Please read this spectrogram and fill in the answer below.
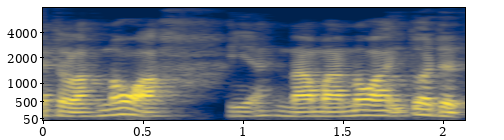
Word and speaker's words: Noah: lanjutkan nah ini ya bahasa Indonesianya Nuh begitu ya tetapi sebetulnya adalah Noah karena ada dari dua huruf ingat ya bacanya dari kanan Noah ya Noah yaitu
